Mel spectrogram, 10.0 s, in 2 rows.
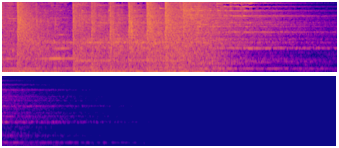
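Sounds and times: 
horror music without melody: 0.0 - 7.4.

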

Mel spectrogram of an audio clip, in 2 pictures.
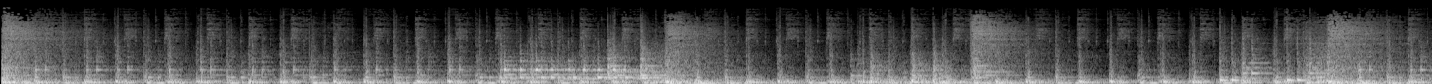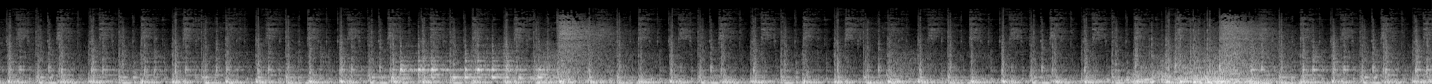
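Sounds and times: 
epic drums: 0.0 - 28.6.

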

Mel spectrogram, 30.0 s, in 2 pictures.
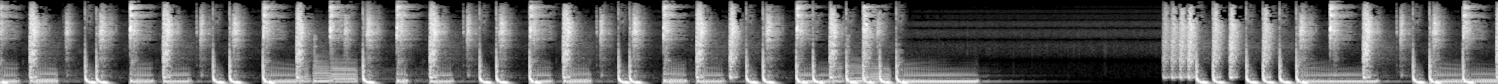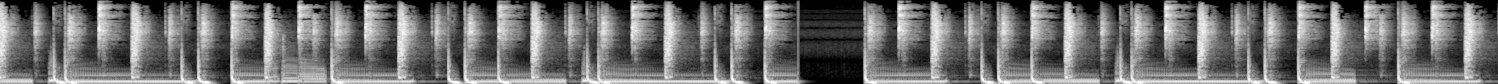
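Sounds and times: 
bass: 0.0 - 2.0, 2.6 - 4.7, 5.3 - 6.0, 6.6 - 7.4, 8.0 - 10.0, 13.0 - 23.0, 23.6 - 29.9
drums: 0.0 - 9.2, 11.6 - 23.0, 23.6 - 29.9.

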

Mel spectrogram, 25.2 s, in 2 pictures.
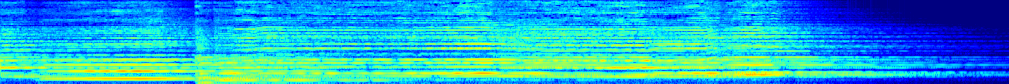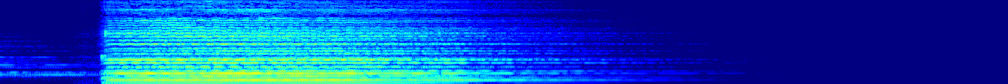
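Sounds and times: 
solo cello playing: 0.0 - 11.6, 13.9 - 20.3.

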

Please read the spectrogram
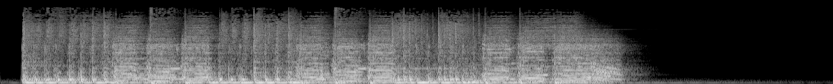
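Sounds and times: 
heavy breaker: 1.0 - 6.4.

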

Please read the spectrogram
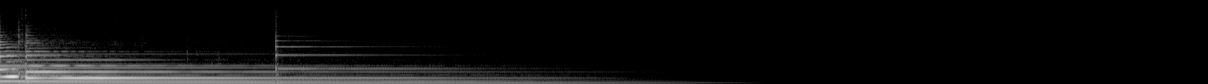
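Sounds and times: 
mandolin blues: 0.0 - 5.3.

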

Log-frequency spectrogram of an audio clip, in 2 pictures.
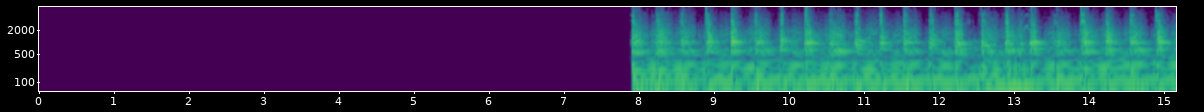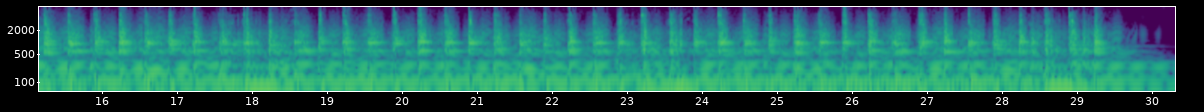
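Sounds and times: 
bass: 7.9 - 30.3.

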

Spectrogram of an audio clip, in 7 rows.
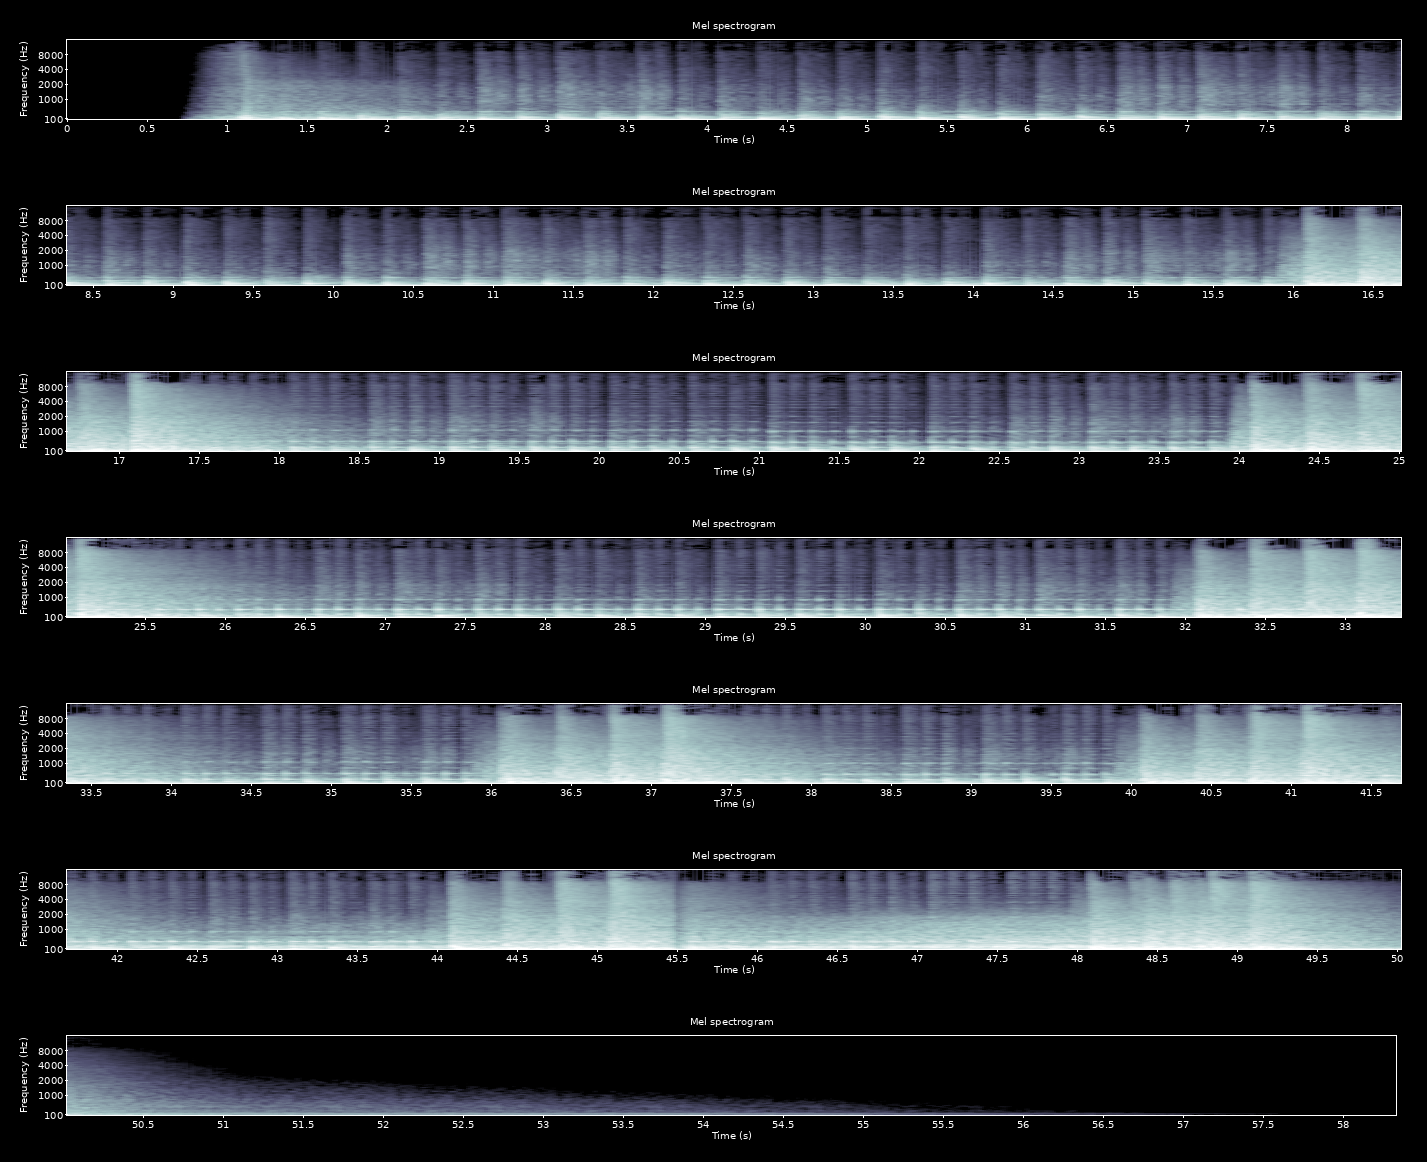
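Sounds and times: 
drums: 0.9 - 20.2, 23.2 - 29.0, 30.0 - 51.4
synths: 1.0 - 50.8.

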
